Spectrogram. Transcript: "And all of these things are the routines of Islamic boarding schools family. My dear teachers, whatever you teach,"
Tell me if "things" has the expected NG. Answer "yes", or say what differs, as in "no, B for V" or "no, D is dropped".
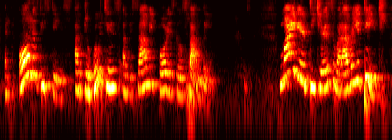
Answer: no, NG is dropped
